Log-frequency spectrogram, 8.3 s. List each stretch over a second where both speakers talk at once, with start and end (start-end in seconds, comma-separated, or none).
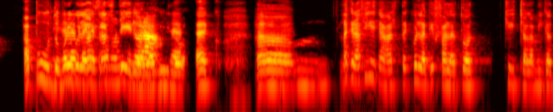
0.7-2.9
